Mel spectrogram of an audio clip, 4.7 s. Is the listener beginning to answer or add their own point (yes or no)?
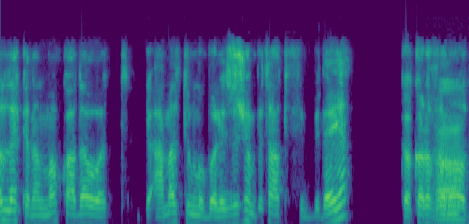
no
